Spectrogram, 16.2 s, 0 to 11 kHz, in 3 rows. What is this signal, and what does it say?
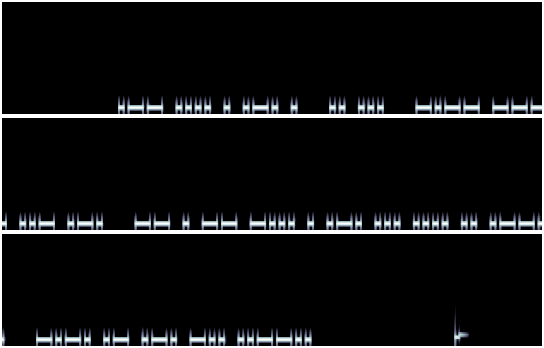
Morse code, heard as a keyed tone, about 25 wpm, 700 Hz. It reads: WHERE IS YOUR MEMBERSHIP CARD?
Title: Sentences from Top 1400 Words 25wpm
